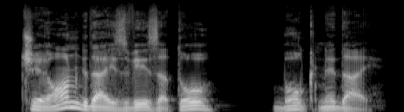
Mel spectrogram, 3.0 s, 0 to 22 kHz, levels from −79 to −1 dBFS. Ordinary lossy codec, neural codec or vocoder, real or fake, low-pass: none; none; real; 19.8 kHz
